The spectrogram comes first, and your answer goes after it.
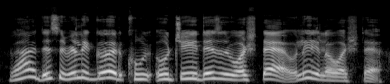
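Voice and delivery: mock delight. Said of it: "but I'd be".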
